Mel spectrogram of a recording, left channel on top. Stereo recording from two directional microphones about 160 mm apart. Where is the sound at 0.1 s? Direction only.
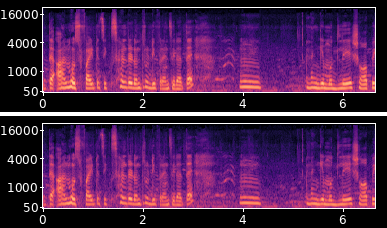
20° left (ahead or behind).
